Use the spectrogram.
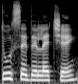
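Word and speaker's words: doce de leite: mention from Brazil is, and I want to say this in the Brazilian way, not in the Spanish way, dulce de leite. Anyway, in Spanish it's dulce de leche.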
